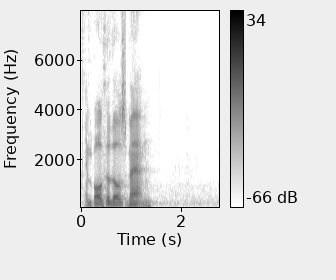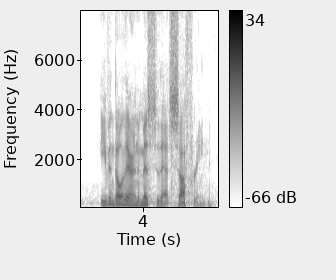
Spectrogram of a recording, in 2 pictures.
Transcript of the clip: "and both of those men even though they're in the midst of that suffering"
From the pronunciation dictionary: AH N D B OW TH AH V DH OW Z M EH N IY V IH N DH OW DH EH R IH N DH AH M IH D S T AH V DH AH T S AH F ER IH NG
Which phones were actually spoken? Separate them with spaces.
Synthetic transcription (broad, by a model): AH N B OW TH AH V DH OW Z M EH N IY V IH N DH OW DH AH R IH N DH AH M IH D S T AH V DH AH T S AH F ER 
